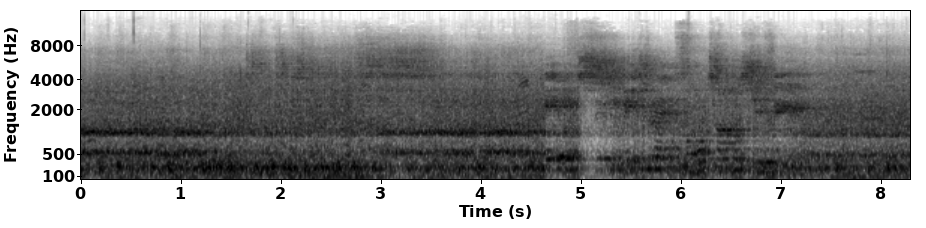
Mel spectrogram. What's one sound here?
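A large crowd of fans sings and chants loudly in an echoing stadium.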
